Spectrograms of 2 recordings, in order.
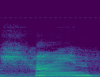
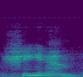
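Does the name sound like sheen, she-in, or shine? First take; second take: shine; she-in. First: The name rhymes with the word line. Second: The name is said as two syllables, she-in. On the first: The speaker calls it wrong. "not Shine" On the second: The speaker calls it right. "It is Shein"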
